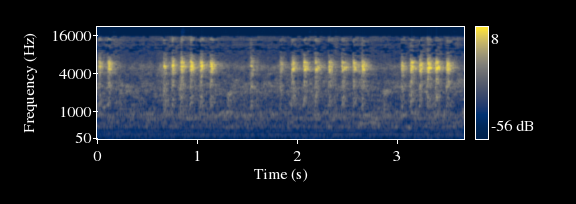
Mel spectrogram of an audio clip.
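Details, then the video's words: Eurasian tree sparrows fighting, giving bursts of fast, scratchy high chirps, several runs of six to ten notes across the stretch. "MASTERAN GEREJA TARUNG || SUARA BURUNG GEREJA || BURUNG GEREJA NYRECET"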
